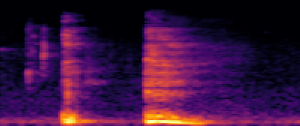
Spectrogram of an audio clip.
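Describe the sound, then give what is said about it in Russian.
A man coughs twice, a short sharp cough followed by a longer, rougher throat-clearing cough that trails off into quiet. “да ты заебал, тебе слово дали наконец, ты сидишь кашляешь.”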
